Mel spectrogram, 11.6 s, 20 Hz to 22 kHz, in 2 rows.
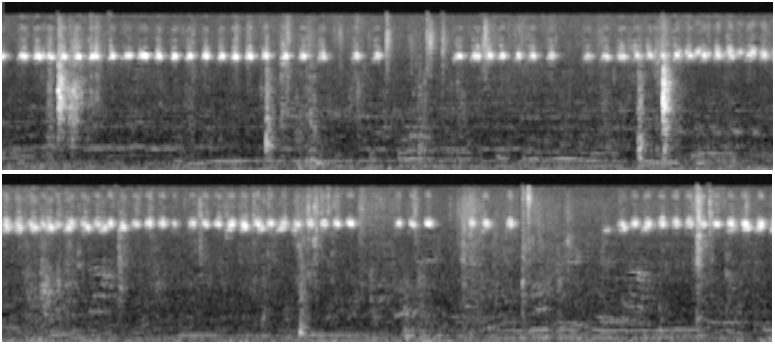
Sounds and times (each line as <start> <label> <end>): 0.0 HI-Fi sounds 11.5
0.0 cricket 11.5
0.0 voices 11.5
1.1 man singing 6.1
